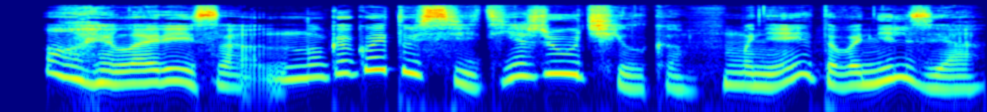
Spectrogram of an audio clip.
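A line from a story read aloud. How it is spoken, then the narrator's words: Laughing. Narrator (Russian): начала смеяться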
